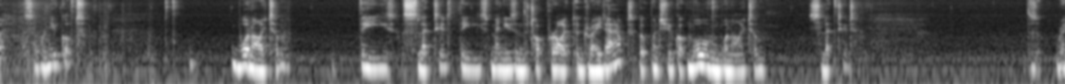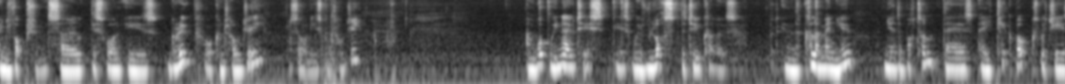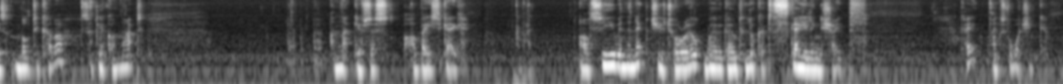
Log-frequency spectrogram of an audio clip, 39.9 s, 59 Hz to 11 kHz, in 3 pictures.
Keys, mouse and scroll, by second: 0.7-1.7 drag, 1.8-2.8 drag, 8.6-10.2 drag, 17.7 ctrl+g, 19.8-21.8 drag, 23.2-24.2 drag, 27.4-28.5 drag, 30.0-30.9 scroll up 2, 30.9-31.9 middle drag, 32.1-32.6 scroll up 2, 32.6 click, 33.1 alt+Tab.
